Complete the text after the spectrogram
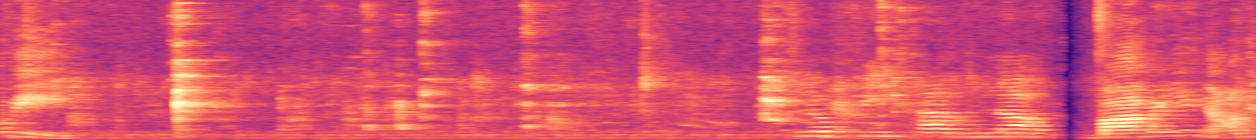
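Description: Cutlery clinks against plates.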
